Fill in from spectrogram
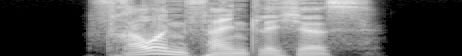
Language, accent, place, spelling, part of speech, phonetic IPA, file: German, Germany, Berlin, frauenfeindliches, adjective, [ˈfʁaʊ̯ənˌfaɪ̯ntlɪçəs], De-frauenfeindliches.ogg
- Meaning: strong/mixed nominative/accusative neuter singular of frauenfeindlich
